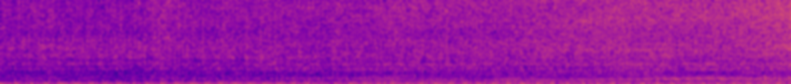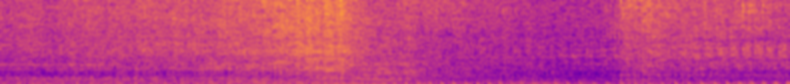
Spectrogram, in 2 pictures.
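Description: Vintage red step-through motorcycle's engine running just after starting, with a steady pulsing idle. About four seconds in it briefly revs up and falls back, and it gets louder near the end.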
